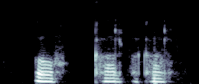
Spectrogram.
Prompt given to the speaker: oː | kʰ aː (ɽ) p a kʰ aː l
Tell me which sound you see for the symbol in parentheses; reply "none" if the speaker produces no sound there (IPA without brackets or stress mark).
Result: l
